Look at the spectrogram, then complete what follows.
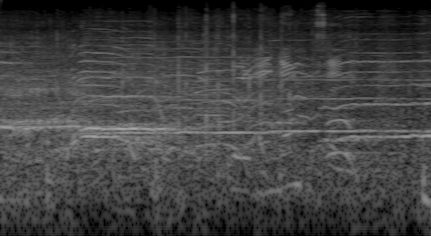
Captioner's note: audience cheers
